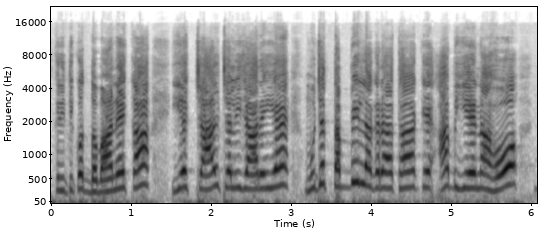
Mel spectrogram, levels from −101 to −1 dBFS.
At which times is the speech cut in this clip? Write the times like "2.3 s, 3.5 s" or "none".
3.1 s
